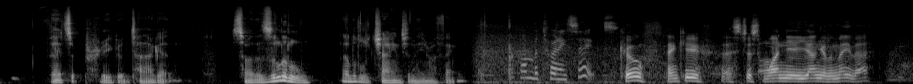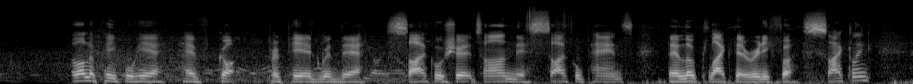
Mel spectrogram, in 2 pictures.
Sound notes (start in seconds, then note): none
